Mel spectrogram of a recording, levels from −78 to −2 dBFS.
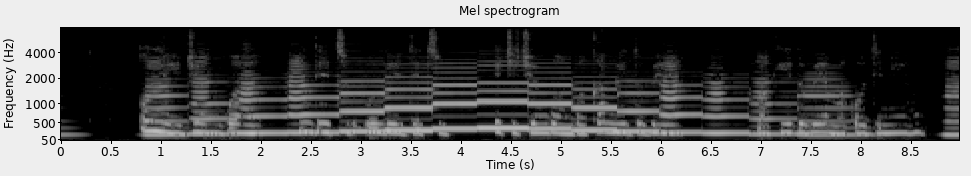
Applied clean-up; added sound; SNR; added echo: none; Wind instrument, woodwind instrument; -4 dB; reverberation time 0.2 s.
